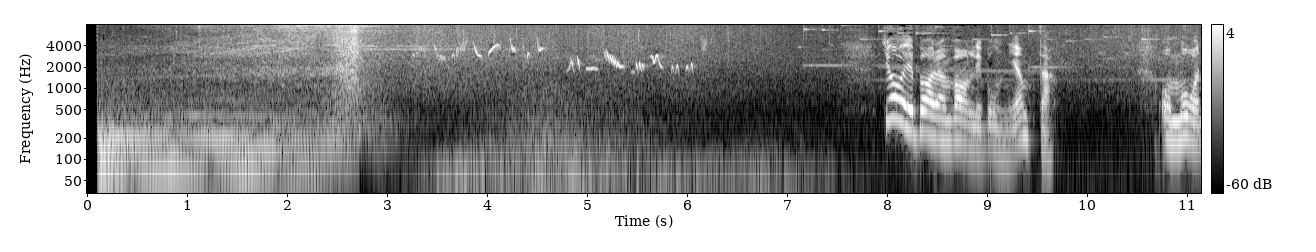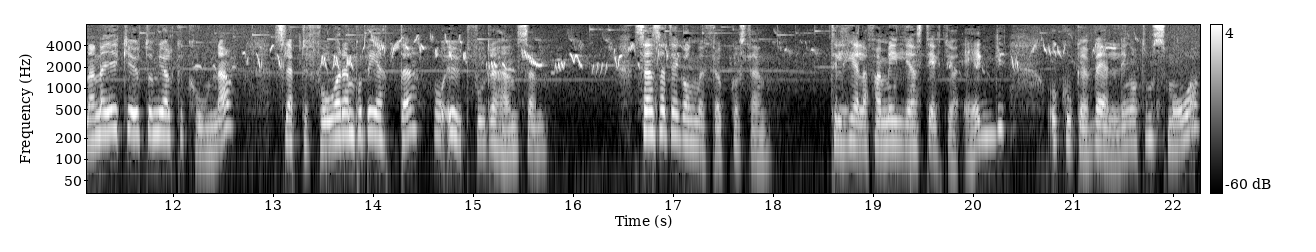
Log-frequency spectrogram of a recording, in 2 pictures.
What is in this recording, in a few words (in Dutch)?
zweeds; seeland girl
